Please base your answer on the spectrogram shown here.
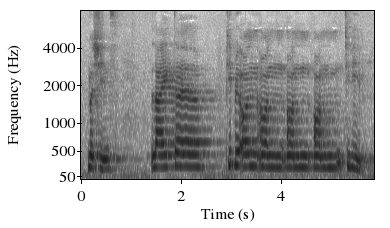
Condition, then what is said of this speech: Stuttering. And because I have no control about how much I stutter on a given day, I was even afraid that I will not stutter enough.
